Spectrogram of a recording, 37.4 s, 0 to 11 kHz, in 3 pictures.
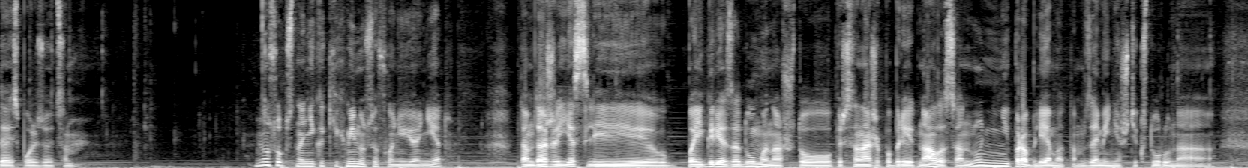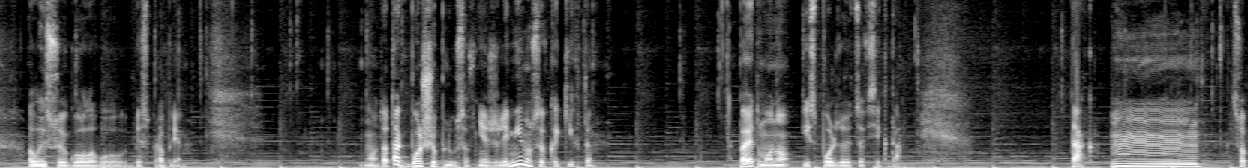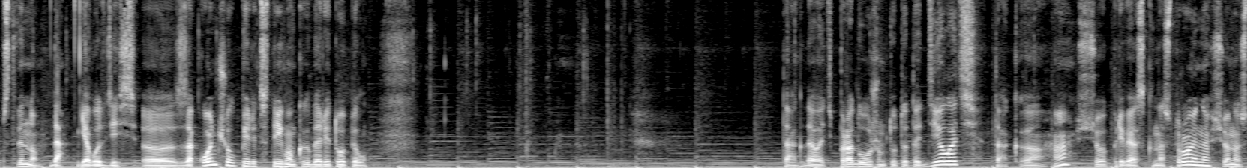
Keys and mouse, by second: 2.0 shift+1, 2.7 2, 3.9 shift+1, 14.5-15.6 middle drag, 15.9 middle click, 24.2 shift+middle click, 24.9 shift+middle click, 27.1-28.2 middle drag, 28.2 ctrl+s, 28.2-29.4 ctrl+drag, 31.8 f.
